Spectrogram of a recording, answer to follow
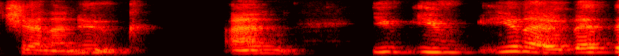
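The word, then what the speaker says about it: Tír na nÓg: Now, if I was to pronounce it in English terms, it would be Tir-na-nog, but it's not. It's pronounced Cernanuk.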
